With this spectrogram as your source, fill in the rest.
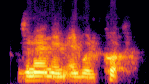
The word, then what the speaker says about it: Coke: famous english jurists is a man named edward cook spelled coke that's pronounced he was lloyd hart lord high chancellor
